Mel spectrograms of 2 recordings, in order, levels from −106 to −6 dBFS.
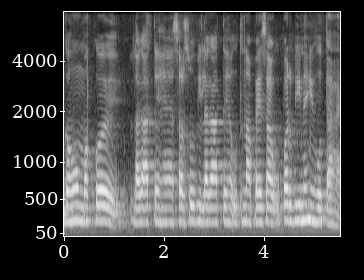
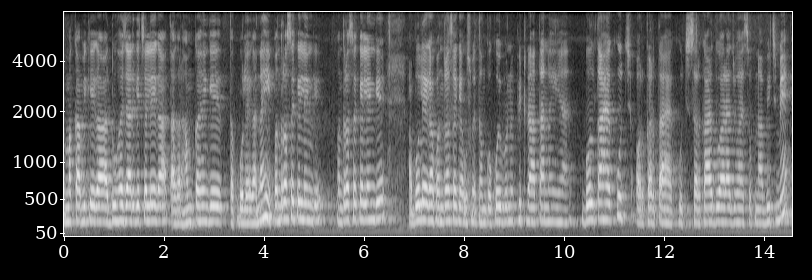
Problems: none marked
